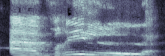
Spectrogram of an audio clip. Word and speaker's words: avril: O próximo, avril. Avril. Mais uma vez, eu faço vibrar V, que é no lábio, e R aqui no meio. Pode ser que você ache difícil. Avril.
